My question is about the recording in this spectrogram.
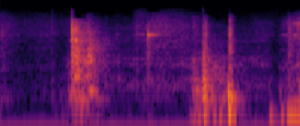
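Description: Handling noise as a camera is set down and a cord moved aside: four short clicks and knocks within about a second, the first the loudest.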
